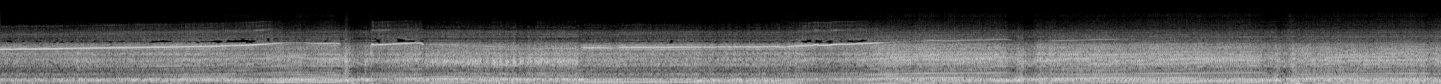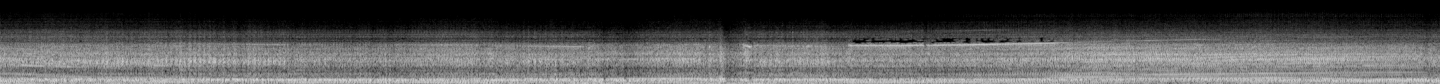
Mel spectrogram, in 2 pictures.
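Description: Lola T70 Spyder's V8 heard from on board at racing speed, its pitch climbing under acceleration and breaking off at each gearshift several times, with stretches of falling pitch as the driver lifts and slows, over constant wind and road rush.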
